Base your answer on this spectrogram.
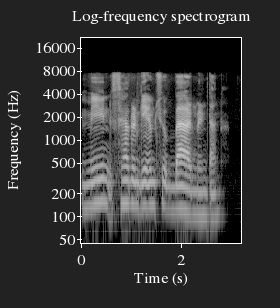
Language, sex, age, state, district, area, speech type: Kashmiri, male, 30-45, Jammu and Kashmir, Kupwara, rural, spontaneous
